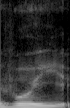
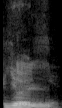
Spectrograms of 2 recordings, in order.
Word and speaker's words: vieille: Très vieille. How to pronounce that? Viol. Vieille. Vieille. Vieille.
